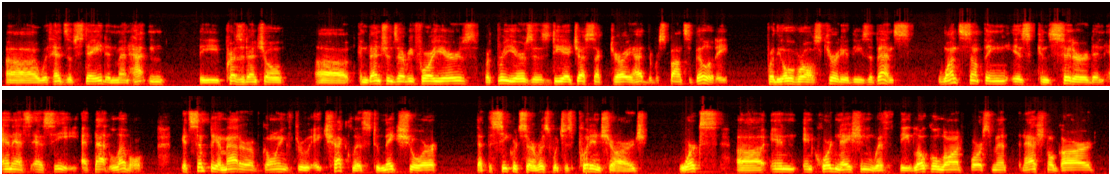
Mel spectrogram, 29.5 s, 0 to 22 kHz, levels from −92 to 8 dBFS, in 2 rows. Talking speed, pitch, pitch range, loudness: 150 wpm, 110 Hz, 100-125 Hz, -19 LUFS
